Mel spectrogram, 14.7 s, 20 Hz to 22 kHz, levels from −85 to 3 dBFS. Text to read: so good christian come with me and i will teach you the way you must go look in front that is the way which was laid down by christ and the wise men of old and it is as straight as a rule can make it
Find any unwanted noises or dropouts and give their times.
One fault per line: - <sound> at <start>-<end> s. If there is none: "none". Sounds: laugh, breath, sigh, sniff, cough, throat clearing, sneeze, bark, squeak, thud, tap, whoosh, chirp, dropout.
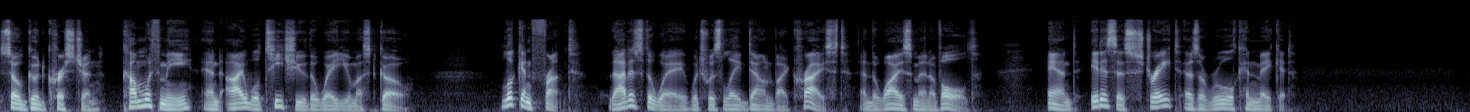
none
